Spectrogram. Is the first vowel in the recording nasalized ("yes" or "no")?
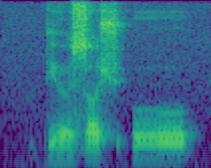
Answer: no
